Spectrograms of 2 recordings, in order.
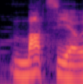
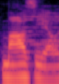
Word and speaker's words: Mazio: The fact that you're pronouncing the Z like it's like a TZ is interesting to me. What? Like you're saying Matsio instead of Mazio, and that's interesting to me.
